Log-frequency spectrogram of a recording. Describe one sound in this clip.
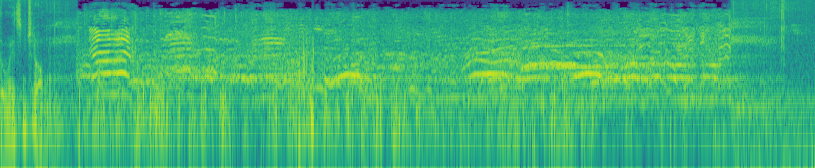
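A crowd shouts and whistles outdoors.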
